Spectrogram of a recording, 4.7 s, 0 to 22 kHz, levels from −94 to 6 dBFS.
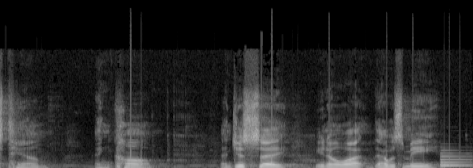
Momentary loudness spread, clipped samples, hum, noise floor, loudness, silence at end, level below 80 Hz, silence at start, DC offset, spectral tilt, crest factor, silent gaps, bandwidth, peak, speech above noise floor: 17 LU; under 0.1%; none; -55 dBFS; -26 LUFS; 0 s; -64 dBFS; 0 s; under 0.1%; -4 dB/octave; 20 dB; none; 17.5 kHz; -8 dBFS; 29 dB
